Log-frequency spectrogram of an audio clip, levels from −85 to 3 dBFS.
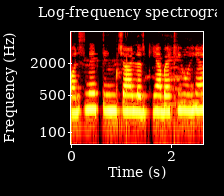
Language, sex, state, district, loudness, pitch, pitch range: Hindi, female, Haryana, Charkhi Dadri, -13 LUFS, 255 Hz, 245-265 Hz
